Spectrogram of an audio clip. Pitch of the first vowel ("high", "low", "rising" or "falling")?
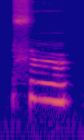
low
